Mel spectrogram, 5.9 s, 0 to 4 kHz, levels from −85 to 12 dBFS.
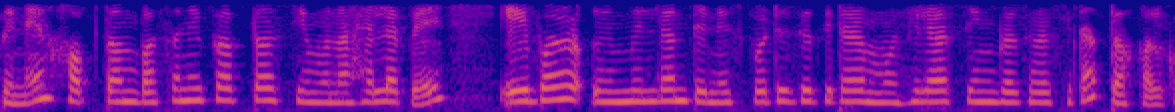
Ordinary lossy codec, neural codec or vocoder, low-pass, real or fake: none; codec, 44.1 kHz, 7.8 kbps, DAC; 3.6 kHz; fake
